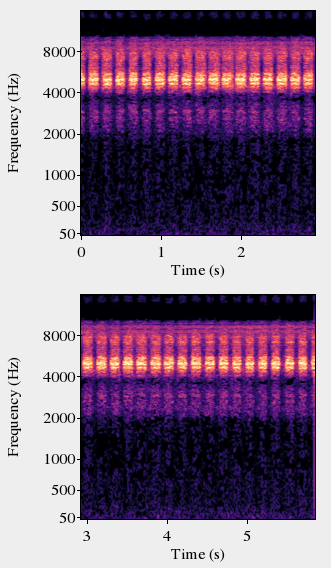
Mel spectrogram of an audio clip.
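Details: In Provence, southern France, cicadas sing through the summer heat with a bright, rasping buzz that pulses evenly and quickly, close to three beats each second, and nothing else audible.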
